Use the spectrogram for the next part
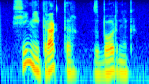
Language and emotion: Russian, neutral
